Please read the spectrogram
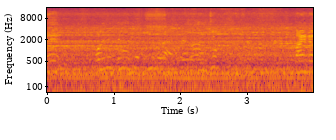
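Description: JCB backhoe loader's diesel engine running steadily while its backhoe bucket digs into soil.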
